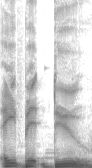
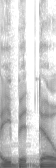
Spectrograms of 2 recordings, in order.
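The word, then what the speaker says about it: 8BitDo: It's pronounced 8-bit Do, not 8-bit dough.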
